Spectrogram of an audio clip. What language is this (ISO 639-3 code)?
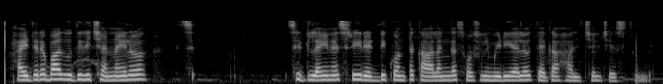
tel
